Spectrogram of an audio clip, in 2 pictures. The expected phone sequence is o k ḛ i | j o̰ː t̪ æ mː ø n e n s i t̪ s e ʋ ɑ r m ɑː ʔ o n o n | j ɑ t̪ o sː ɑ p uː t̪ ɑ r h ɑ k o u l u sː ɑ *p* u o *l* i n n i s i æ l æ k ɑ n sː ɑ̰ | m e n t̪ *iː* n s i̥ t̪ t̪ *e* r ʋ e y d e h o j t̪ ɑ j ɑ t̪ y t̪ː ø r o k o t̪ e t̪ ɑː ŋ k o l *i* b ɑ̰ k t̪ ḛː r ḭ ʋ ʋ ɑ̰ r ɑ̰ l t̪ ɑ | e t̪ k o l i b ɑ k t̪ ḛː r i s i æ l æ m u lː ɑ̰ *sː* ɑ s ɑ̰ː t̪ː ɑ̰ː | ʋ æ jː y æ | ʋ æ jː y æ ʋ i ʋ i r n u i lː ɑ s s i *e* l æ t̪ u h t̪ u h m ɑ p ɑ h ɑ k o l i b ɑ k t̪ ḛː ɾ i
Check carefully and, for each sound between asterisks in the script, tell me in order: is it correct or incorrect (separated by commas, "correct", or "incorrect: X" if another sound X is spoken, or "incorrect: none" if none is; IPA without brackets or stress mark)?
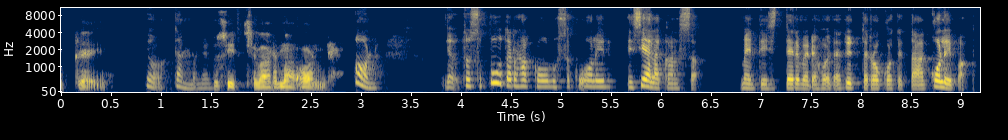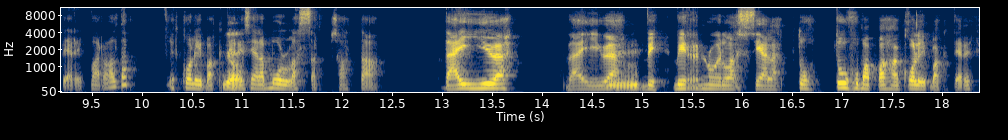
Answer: incorrect: k, correct, correct, correct, correct, correct, incorrect: æ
